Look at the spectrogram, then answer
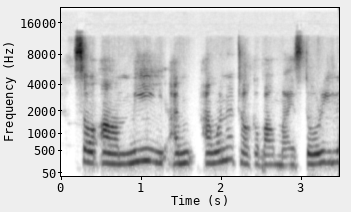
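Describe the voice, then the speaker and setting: A woman speaks with a Burmese accent at a fairly high pitch, her pitch varying an ordinary amount. The sound is dry and close, with no echo. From Burma. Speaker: school family engagement coordinator. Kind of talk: online workshop talk. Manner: halting.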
